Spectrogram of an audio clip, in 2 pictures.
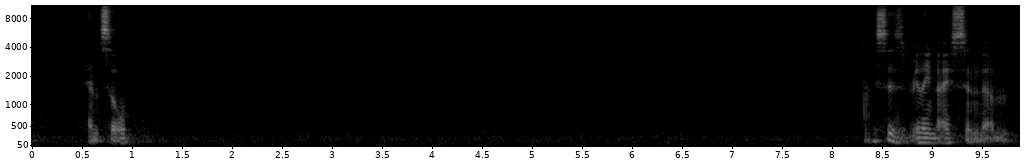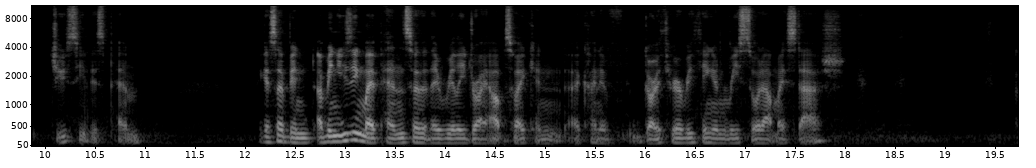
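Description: A felt-tip marker scratches softly on paper.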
